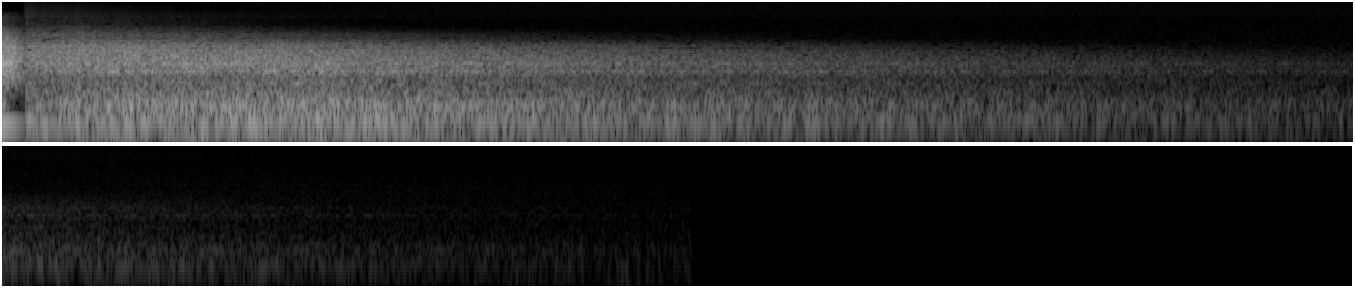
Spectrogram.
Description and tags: sound of suspense/thriller hit for various uses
